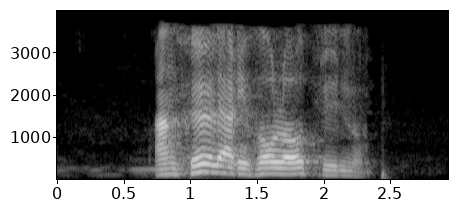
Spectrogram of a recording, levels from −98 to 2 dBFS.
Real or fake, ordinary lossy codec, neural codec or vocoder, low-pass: real; AAC, 16 kbps; none; 3.6 kHz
